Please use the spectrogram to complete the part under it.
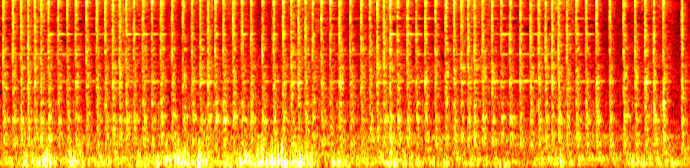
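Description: A hand-cranked boat trailer winch winds its strap back in, giving a fast, steady ratcheting clatter of pawl clicks throughout, loud and close with no talk.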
